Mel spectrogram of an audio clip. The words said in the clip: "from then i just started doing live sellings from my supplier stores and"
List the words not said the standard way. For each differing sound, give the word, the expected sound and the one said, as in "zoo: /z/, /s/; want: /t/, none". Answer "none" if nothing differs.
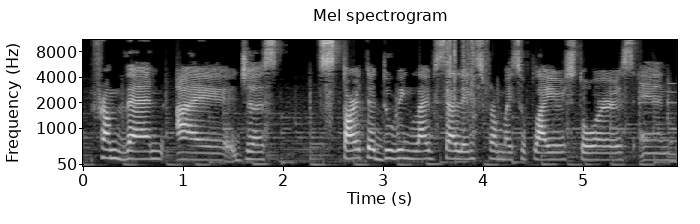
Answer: sellings: /z/, /s/; stores: /z/, /s/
